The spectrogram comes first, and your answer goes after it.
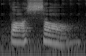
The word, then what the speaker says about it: pasa: iya kenapa pakai a ee bahasa Jawa itu hampir semuanya yang tulisannya a itu diucapkan o mengo o mengo jadi bukan a dibaca a oh contoh Poso tulisannya Pasa Tapi bacanya pos bacanya pos Artinya puasa Nggih to jadi tulisannya bukan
